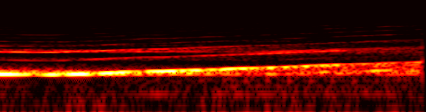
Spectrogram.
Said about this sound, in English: Once every few months, Duke University tests its emergency sirens.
